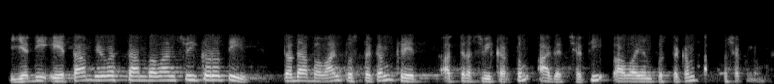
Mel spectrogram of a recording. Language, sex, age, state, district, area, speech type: Sanskrit, male, 45-60, Rajasthan, Jaipur, urban, conversation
